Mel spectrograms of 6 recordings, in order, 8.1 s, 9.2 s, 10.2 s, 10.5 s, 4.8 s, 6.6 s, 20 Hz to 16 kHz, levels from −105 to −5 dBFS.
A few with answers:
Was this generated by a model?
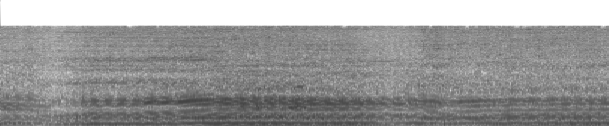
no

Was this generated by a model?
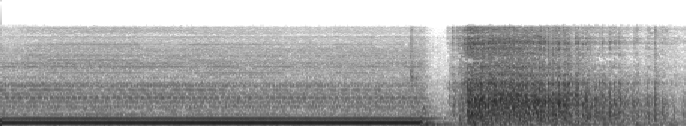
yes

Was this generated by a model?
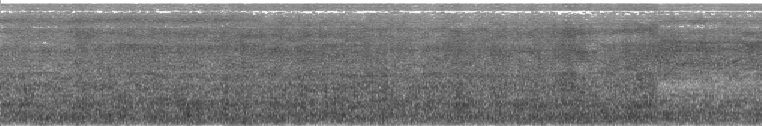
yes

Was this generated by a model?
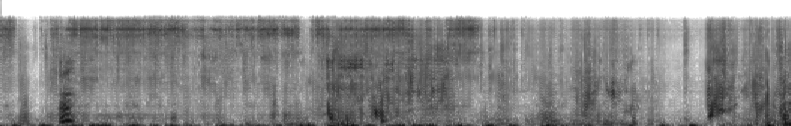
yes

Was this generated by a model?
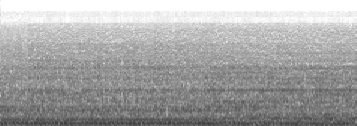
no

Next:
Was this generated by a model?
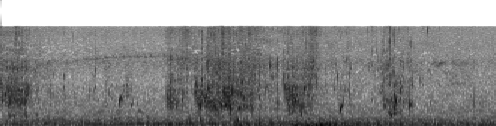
no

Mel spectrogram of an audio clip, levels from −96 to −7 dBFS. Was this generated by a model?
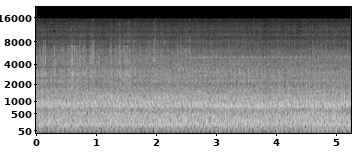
yes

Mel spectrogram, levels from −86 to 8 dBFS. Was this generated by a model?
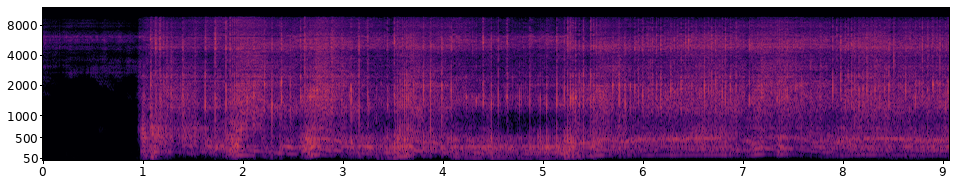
yes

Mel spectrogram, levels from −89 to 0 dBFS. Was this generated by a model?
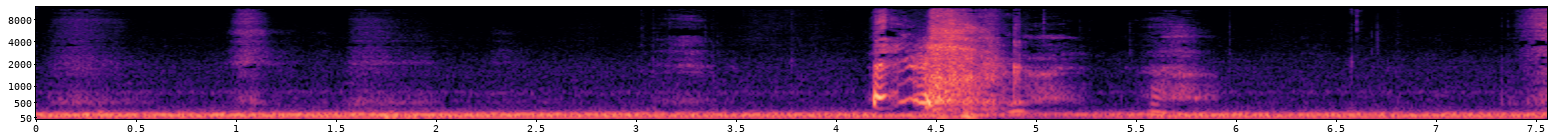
no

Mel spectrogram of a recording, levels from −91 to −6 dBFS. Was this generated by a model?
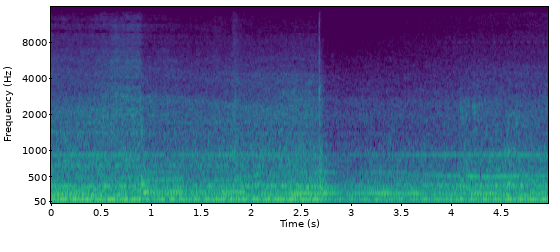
no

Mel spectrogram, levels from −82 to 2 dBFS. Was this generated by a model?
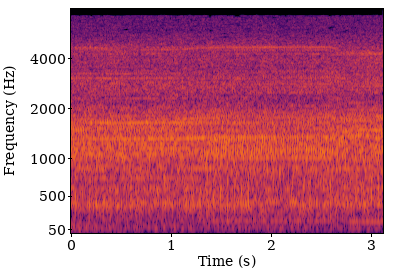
no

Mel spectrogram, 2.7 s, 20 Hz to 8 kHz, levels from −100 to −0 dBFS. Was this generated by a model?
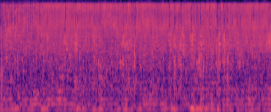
yes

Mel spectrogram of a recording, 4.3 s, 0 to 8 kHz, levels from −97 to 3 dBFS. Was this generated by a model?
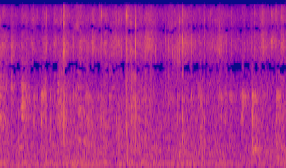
no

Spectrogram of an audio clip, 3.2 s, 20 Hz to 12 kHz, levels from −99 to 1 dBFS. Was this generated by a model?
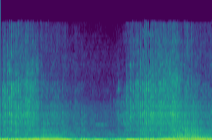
yes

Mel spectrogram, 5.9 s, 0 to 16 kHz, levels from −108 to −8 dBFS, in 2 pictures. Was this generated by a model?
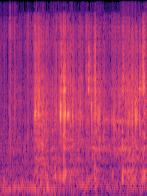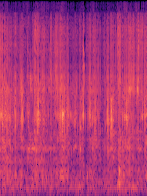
yes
